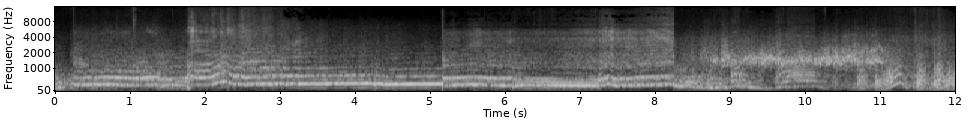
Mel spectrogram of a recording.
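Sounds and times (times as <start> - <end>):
racing car engine at high revs: 0.0 - 12.0.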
